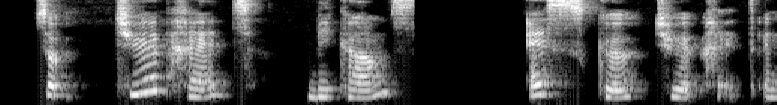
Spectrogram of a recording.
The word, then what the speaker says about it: est-ce que: So, tu es prête becomes est-ce que tu es prête? And it's pronounced est-ce que.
